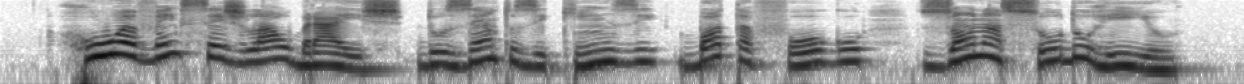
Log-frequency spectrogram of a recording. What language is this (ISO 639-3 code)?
por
